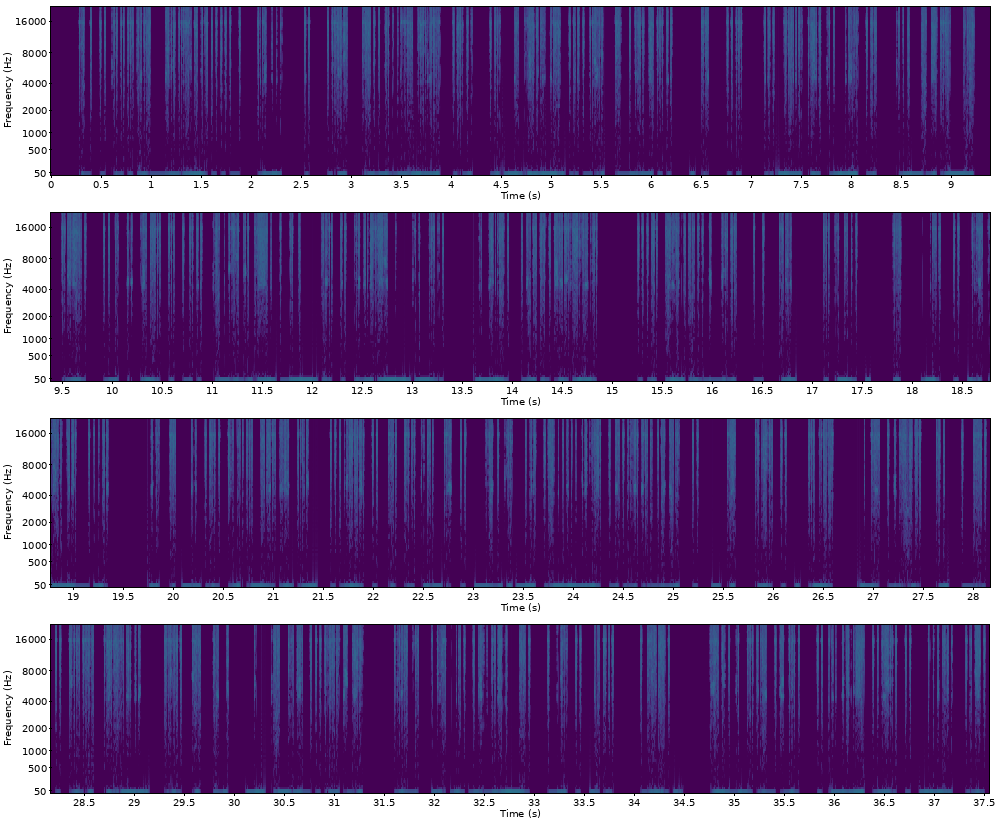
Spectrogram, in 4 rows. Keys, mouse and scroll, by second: 4.9-6.7 drag, 7.2-9.0 drag, 8.0-9.0 right drag, 10.9 f, 12.1-14.1 middle drag, 14.8-16.8 middle drag, 16.8-18.5 right drag, 19.6-22.3 middle drag, 22.3-24.1 drag, 25.7-27.7 drag, 28.1 alt+f, 29.3 middle click, 32.5-34.3 drag, 34.9-36.7 drag, 37.3-37.5 middle drag.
